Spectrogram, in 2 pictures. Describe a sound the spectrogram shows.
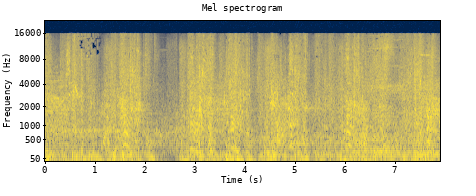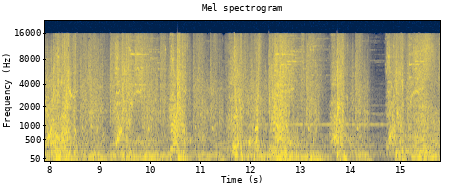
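Game spells whoosh and hits clash in a fast fight.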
